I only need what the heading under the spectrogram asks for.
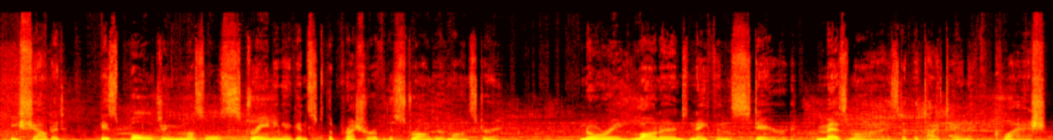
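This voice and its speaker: Male audiobook narrator, lowish pitch, dramatic scripted storytelling over a clear music bed. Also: a little slow. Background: loud music.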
